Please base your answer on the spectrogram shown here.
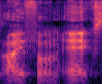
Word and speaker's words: iPhone X: Now, although the new iPhone is written down on paper as iPhone X, it's pronounced iPhone X.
